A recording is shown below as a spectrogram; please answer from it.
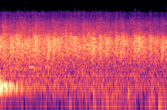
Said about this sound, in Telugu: చప్పట్లు కొట్టి ఒకసారి గట్టి దేవుడు మహిమపరచండి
